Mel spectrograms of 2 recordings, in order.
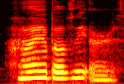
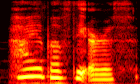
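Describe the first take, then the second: First: The voice is pitched deep and low. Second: The voice is pitched fairly high. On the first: The speaker calls it right. "the deeper voice that I have is easier on my throat" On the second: The speaker calls it wrong. "No, we're going to drop drop it down down here"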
